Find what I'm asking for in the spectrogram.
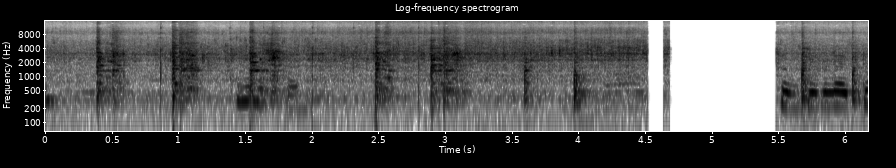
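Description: Vegetables lightly salted and frying in a pan for chilli chicken sizzle under repeated spoon stirs and scrapes, with a brief silent gap and a short spoken phrase near the end.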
